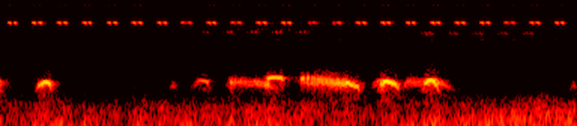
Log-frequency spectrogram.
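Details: Spotted dove kept as an aggressive decoy bird, giving a run of low, rounded coos that swell in the middle, some long and slurred, some clipped, over continuous pulsing insect chirps.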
